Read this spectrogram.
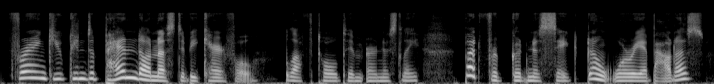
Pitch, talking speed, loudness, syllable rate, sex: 205 Hz, 175 wpm, -20 LUFS, 4.7 syllables/s, female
